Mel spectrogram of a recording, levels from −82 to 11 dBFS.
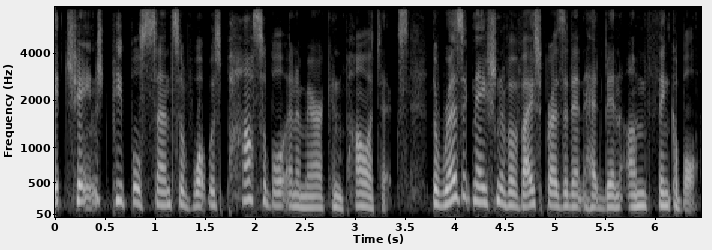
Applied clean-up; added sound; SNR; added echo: none; none; none; none.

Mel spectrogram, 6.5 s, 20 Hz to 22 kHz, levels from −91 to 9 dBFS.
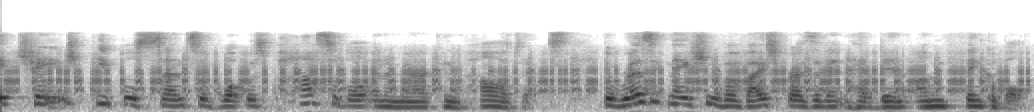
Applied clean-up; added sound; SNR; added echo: none; Insect; 11 dB; reverberation time 0.2 s.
